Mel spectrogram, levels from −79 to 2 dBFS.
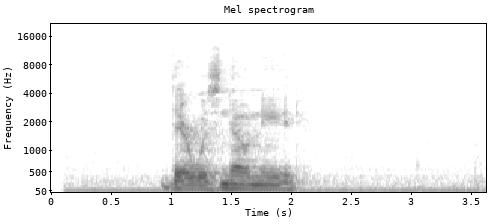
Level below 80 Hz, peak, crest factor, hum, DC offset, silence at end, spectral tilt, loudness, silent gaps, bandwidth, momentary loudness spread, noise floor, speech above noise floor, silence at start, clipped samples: -56 dBFS; -18 dBFS; 20 dB; none; under 0.1%; 0.05 s; -6.5 dB/octave; -34 LUFS; none; 14 kHz; 19 LU; -56 dBFS; 23 dB; 0.15 s; under 0.1%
